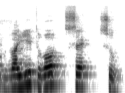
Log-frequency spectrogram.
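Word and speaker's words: ויתרצצו: it's a silent shava, if you have two of the same letter sounds, then you have to pronounce the shva. So vayitro tsu. It has to be vocal. Otherwise, it sounds like there's just one.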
